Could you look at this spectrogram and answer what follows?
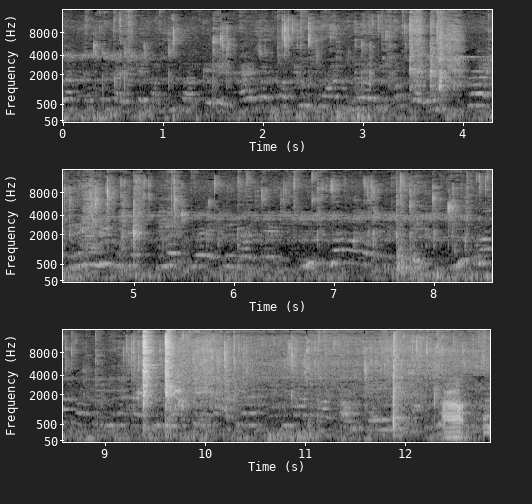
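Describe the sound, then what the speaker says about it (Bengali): Potatoes fry in oil with cinnamon, cardamom and garam masala for paneer korma, a soft crackling sizzle with occasional clinks and stirring while a voice talks over it. "আমি দুই একটা আলু দিয়ে দিলাম প্রথমে দিয়ে সেটাকে ভেজে ভেজে দিলাম"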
